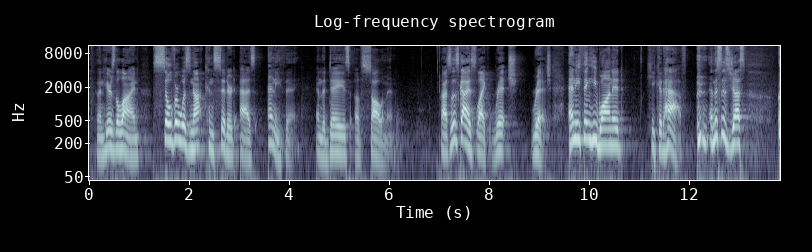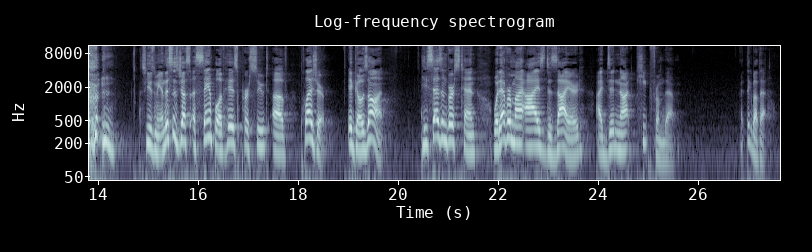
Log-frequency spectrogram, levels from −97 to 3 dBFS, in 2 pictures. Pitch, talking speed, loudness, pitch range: 170 Hz, 150 wpm, -19 LUFS, 140-210 Hz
